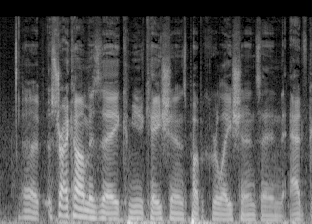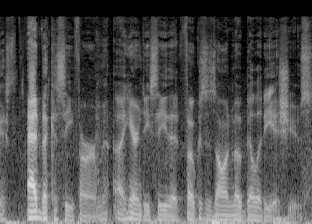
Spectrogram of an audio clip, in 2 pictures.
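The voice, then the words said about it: Western North Carolina Southern accent. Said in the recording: “you can probably tell from my accent. I'm from Western North Carolina.”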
